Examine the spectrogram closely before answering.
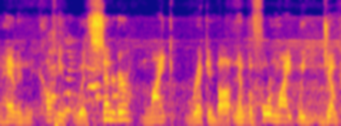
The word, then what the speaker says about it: Reichenbach: So phonetically, it'd be Reichenbach, is how my great-great-grandfather and grandmother would have pronounced it there. Over the years, we've simplified it to Reichenball, but Reichenbach is how it would have been pronounced.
